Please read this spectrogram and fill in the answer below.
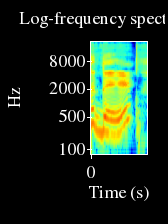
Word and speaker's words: the: है, उसके पहले अगर हम ये वर्ड लिख दें तो उसका प्रोनाउंसिएशन हो जाता है दी.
